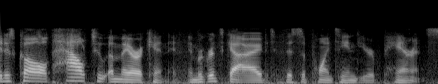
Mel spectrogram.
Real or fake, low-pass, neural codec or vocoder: fake; 5.4 kHz; codec, 16 kHz in and 24 kHz out, 0.6 kbps, FocalCodec, streaming, 2048 codes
